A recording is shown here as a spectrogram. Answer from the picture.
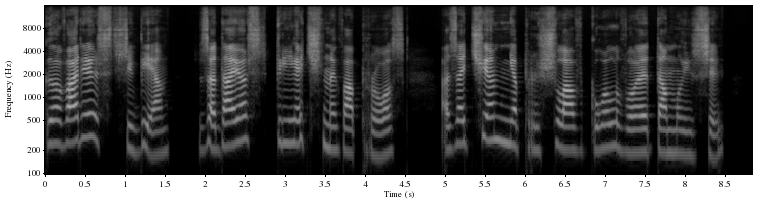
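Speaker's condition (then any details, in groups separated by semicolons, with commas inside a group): Cerebral palsy; no wheelchair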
